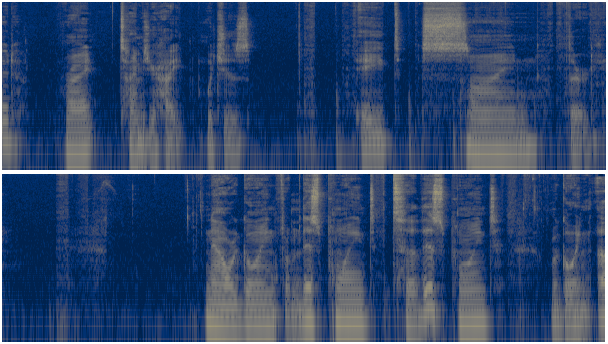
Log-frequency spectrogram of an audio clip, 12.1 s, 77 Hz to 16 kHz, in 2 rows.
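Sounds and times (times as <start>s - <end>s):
pencil scratching on paper: 3.0s - 4.7s, 5.3s - 7.0s.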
